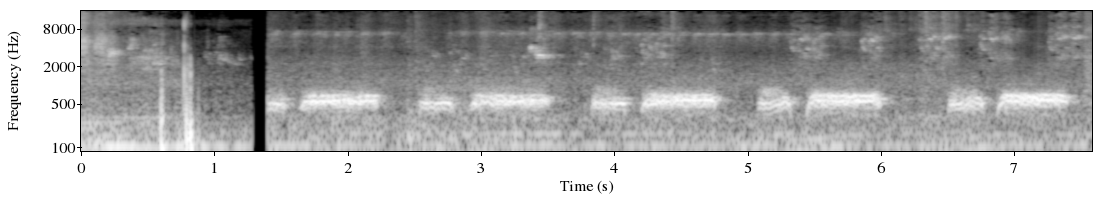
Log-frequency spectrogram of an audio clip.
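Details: Spotted dove calling: a low, soft cooing phrase of a short note followed by a longer, drawn-out coo, repeated about four times in steady rhythm, after a brief click, over low background hum.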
